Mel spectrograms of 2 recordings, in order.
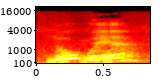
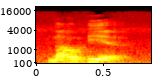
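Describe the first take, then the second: First: It is split as 'no' plus 'where'. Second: It is split as 'now' plus 'here'. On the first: Being in no place at all. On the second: Being present in this moment.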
